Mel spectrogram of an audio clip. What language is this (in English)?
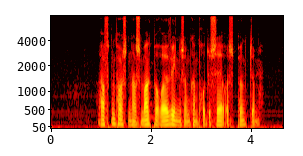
Norwegian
